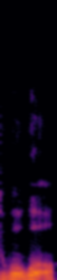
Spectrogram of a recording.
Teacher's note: the i sound in will gets reduced to a very short indistinct or schwa sound merging smoothly with the l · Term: vowel reduction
